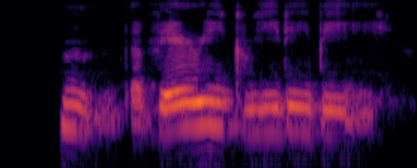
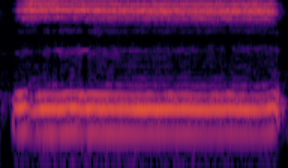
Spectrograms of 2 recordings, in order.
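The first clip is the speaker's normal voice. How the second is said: long, low, steady "zzz"; sleep buzz; 4 semitones lower than usual. Pretend. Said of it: "There's those sleep letters".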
